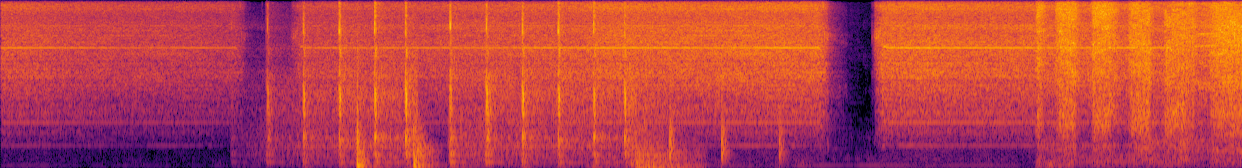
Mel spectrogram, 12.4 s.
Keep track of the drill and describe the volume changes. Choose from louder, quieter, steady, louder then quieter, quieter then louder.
louder.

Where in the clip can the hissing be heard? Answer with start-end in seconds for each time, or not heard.
10.3-12.3.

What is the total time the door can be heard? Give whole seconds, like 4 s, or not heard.
2 s.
